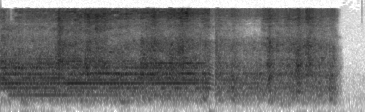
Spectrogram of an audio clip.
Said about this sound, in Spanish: Ok. Listo, sonó nuestra alarma.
